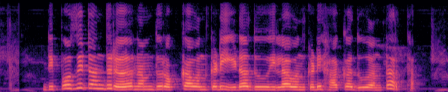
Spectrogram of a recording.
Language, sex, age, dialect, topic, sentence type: Kannada, female, 31-35, Northeastern, banking, statement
